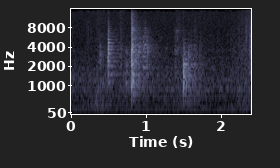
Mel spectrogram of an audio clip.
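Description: A few faint ticks of crushed roasted hazelnut pieces falling from a metal baking tray onto roasted sweet potatoes in a ceramic bowl.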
